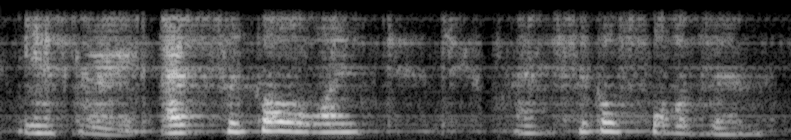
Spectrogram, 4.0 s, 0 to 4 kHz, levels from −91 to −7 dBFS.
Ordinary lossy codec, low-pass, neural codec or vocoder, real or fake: none; 3.6 kHz; vocoder, 22.05 kHz, 80 mel bands, HiFi-GAN; fake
